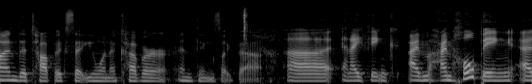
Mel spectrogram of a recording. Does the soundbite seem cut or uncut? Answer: cut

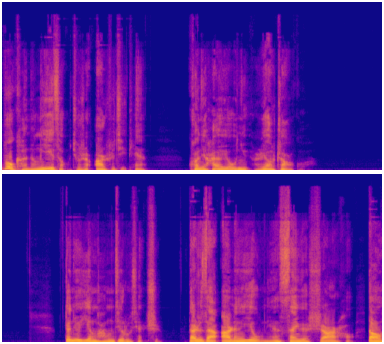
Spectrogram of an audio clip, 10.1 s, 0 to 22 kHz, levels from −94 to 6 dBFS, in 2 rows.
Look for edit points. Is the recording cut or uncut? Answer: cut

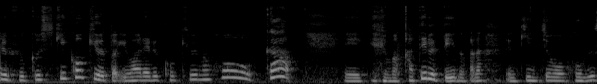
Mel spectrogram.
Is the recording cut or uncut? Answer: cut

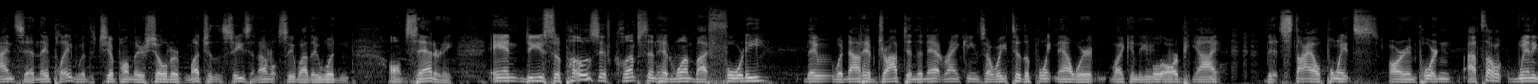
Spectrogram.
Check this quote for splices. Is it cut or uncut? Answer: uncut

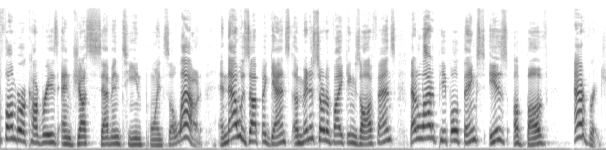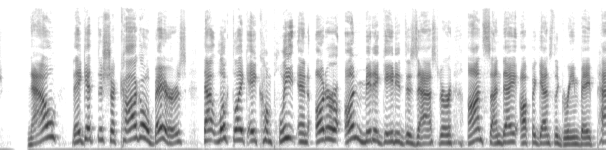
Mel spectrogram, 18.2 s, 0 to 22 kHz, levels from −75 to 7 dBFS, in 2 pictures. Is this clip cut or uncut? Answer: uncut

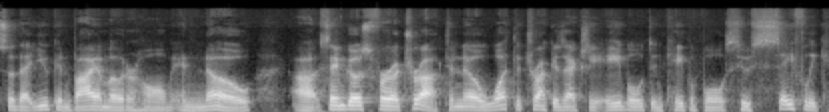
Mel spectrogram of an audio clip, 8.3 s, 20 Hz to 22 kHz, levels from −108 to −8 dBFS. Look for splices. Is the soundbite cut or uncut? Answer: uncut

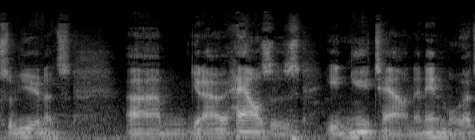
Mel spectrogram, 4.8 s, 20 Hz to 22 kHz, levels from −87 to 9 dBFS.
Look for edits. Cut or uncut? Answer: uncut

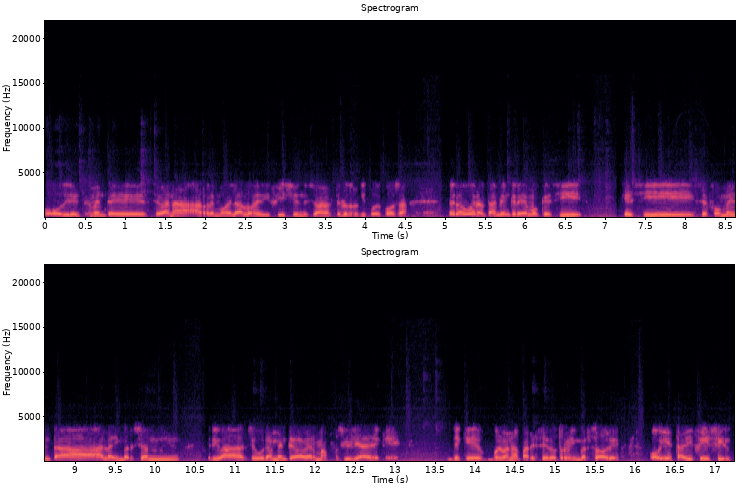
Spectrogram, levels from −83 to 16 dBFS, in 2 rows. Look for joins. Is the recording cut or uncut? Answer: uncut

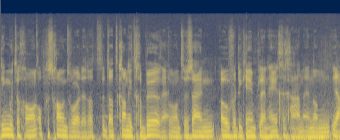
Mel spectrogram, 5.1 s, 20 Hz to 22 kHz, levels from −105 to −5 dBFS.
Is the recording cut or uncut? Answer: cut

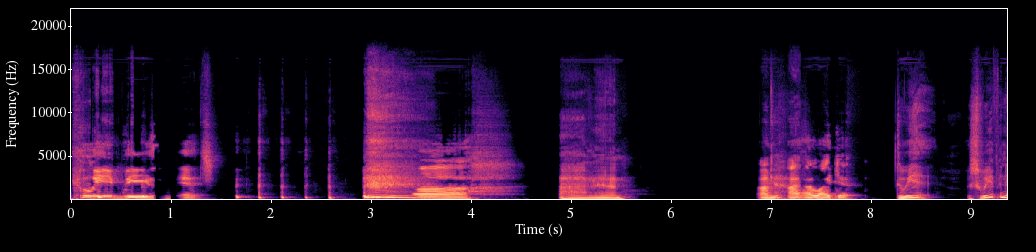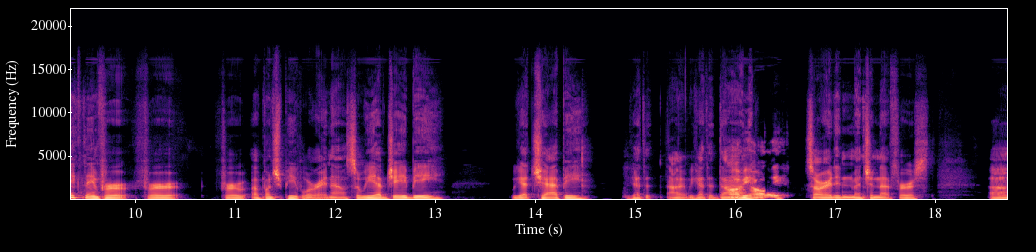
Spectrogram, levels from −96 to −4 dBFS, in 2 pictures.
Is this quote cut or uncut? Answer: uncut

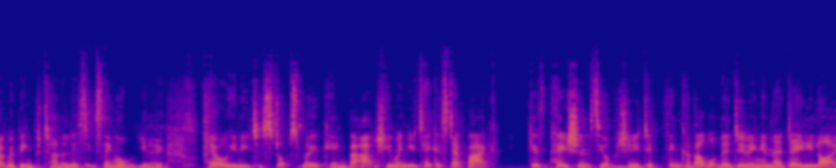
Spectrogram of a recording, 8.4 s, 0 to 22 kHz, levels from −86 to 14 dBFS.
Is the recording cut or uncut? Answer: cut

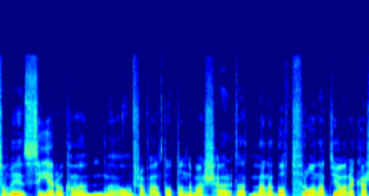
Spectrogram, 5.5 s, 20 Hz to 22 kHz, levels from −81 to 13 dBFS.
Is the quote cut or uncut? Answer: cut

